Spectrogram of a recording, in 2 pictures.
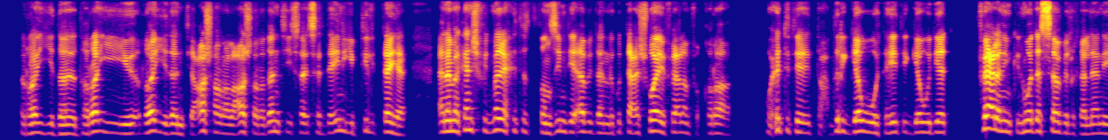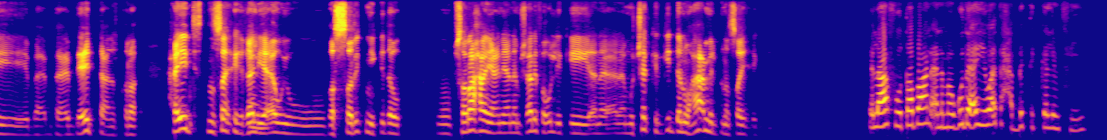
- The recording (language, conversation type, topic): Arabic, advice, إزاي أقدر أرجع أقرأ قبل النوم رغم إني نفسي أقرأ ومش قادر؟
- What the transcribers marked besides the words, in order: none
